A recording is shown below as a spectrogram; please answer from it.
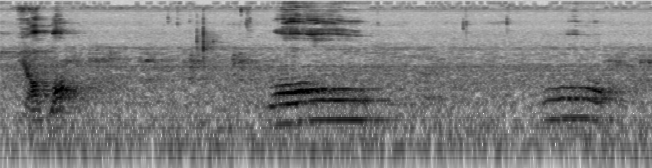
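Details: African grey parrot talking in a slow voice in a happy mood: a short sharp note, then two drawn-out, voice-like, slightly falling syllables about two seconds apart, sounding indoors.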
